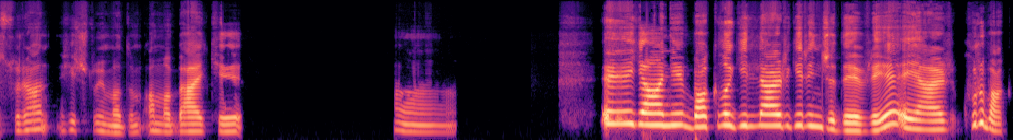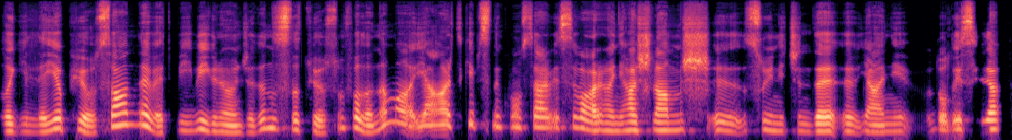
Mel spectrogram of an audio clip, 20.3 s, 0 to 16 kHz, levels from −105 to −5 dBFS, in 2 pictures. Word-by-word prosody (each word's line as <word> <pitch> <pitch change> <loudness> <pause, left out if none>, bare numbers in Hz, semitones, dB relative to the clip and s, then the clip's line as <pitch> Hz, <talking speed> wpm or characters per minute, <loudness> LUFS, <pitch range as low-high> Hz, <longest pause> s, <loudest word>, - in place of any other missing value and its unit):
süren 190 +5 -8
hiç 185 +1 -15
duymadım 140 -4 -10
ama 155 -4 -8
belki 155 0 -2 1.5
Hıı. 145 -4 -11 1.4
Eee, 325 0 +5
yani, 295 -3 +7
baklagiller 280 +2 +5
girince 265 -8 0
devreye, 175 - +5
eğer 195 -2 +4
kuru 320 +4 0
baklagille 155 -3 -5
yapıyorsan, 220 - -2
evet, 180 - -4
bi 170 -1 -17
bir 200 0 -4
gün 165 -2 -11
önceden 145 +7 -8
ıslatıyorsun 195 - -4
falan 225 - -4
ama 340 - -6
ya, - - -5
artık - - -4
hepsinin 290 -4 -4
konservesi 240 -1 -5
var; 185 -5 -1
hani 170 -1 -9
haşlanmış, 180 0 -1
eee, 175 -3 -11
suyun 180 0 -5
içinde, 165 0 -2
eee, 160 -2 -7
yani 155 +1 -8 0.2
dolayısıyla, 205 0 -1
185 Hz, 105 wpm, -20 LUFS, 160-250 Hz, 1.5 s, yani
